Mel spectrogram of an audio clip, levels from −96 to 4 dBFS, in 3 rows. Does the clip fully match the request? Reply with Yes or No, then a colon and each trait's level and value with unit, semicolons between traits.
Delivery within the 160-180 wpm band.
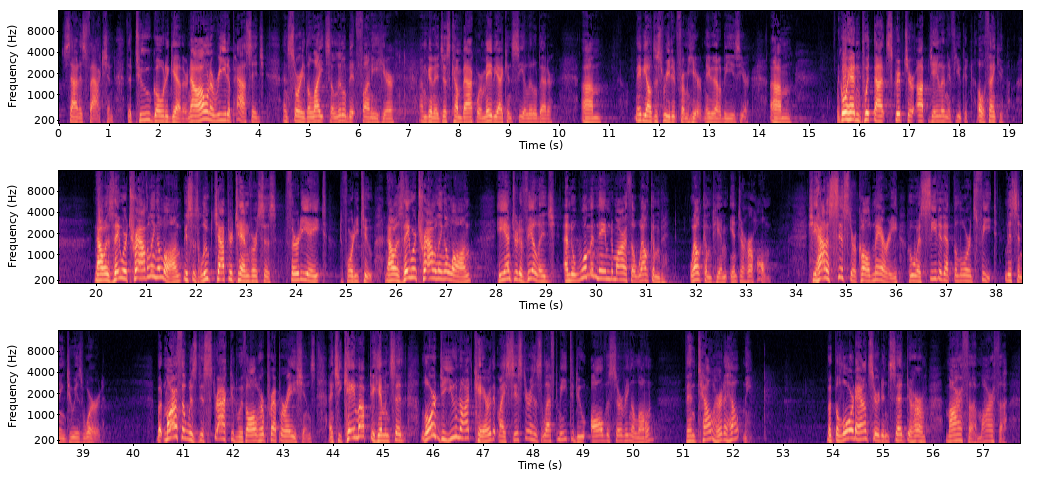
Yes: average, 170 wpm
